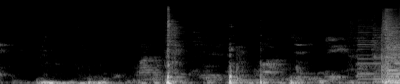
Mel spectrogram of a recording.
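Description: A few quiet knocks, a sharp click and short stray guitar notes, then near the end an acoustic guitar starts strumming with a drum kit as the song begins.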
